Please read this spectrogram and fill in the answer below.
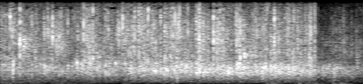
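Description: Congregation applauding: many hands clapping in a dense, even patter that thins out near the end.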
